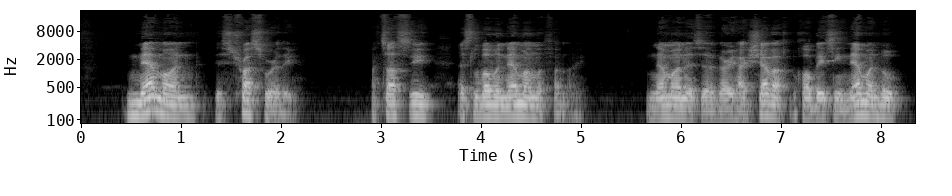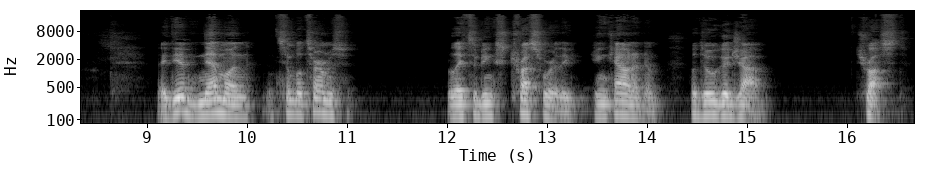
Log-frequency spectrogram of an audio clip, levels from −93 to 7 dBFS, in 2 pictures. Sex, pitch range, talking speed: male, 100-125 Hz, 110 wpm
